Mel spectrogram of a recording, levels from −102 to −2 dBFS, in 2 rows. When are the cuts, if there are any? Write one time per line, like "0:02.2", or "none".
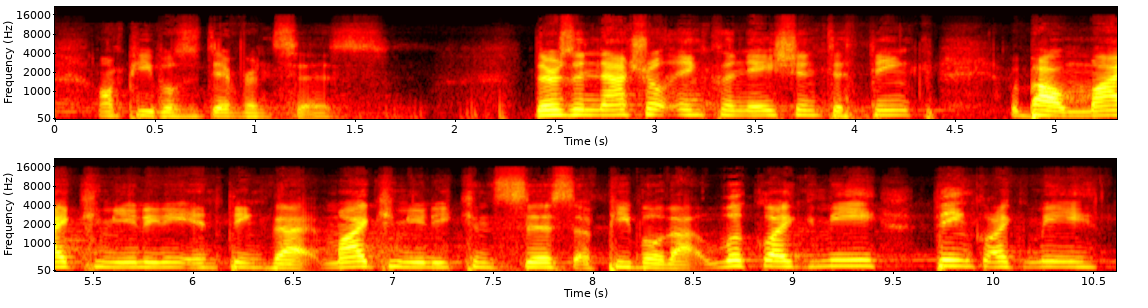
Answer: none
